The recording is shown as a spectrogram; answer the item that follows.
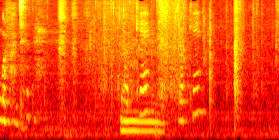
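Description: Pump spray bottle of ethanol disinfectant spritzing in a few short hisses, alongside a woman's hummed 'mm'.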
